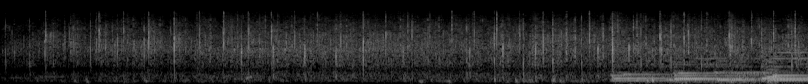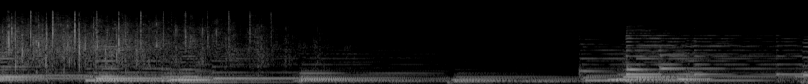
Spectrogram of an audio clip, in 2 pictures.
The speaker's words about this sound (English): But I would like for everyone to stand up and give my mama a round of applause, please, family and all.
